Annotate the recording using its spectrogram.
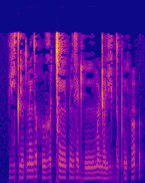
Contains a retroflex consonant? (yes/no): yes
